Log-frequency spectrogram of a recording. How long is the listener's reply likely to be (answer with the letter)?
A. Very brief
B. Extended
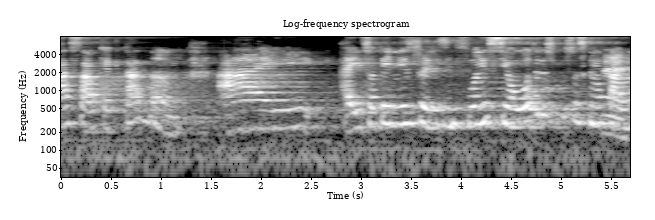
A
